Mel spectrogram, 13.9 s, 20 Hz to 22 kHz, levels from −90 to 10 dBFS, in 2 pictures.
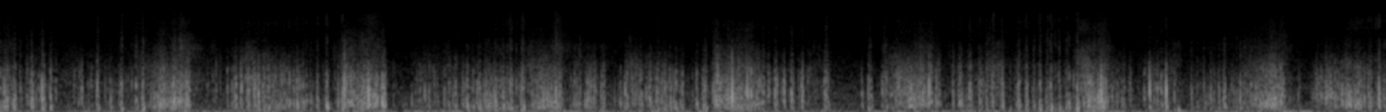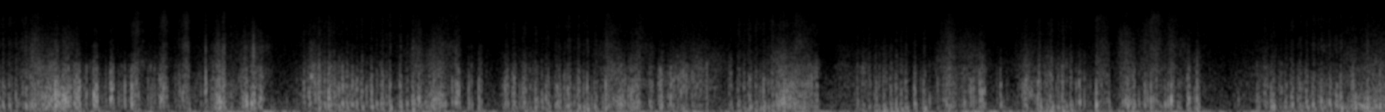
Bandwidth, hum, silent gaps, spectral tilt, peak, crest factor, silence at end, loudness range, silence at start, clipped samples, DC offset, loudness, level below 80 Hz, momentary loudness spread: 16 kHz; none; none; -7 dB/octave; -16 dBFS; 28 dB; 0 s; 3 LU; 0 s; under 0.1%; under 0.1%; -44 LUFS; -52 dBFS; 8 LU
